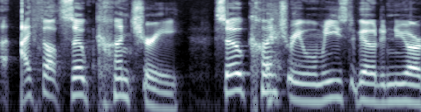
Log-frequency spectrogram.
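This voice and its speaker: With a strong Pittsburgh accent, a man talks at a moderate pace in a fairly high pitch, bright and sharp in tone, with ordinary pitch variation. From Pittsburgh, US. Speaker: podcast co-host, TV show host. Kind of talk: casual chat. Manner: animated.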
